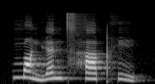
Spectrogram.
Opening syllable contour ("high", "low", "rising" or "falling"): falling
